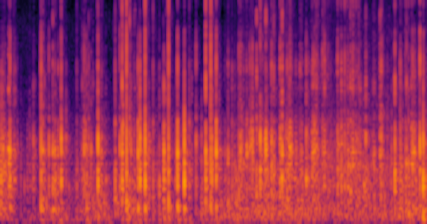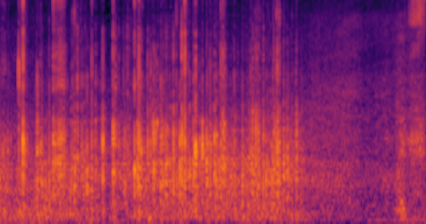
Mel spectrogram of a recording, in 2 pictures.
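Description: A black textured carpet car floor mat, held horizontally, is scratched and tapped with long acrylic nails. Dense, rapid crinkly scratching and sharp ticking taps run for about nine seconds, centered in the midrange with little low end. The sound then thins to a faint hiss with a last soft scrape at the end.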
